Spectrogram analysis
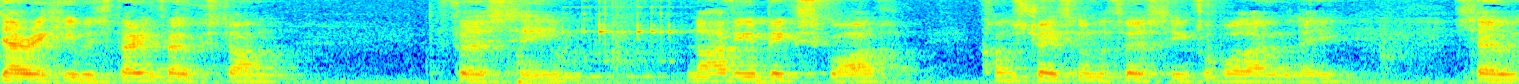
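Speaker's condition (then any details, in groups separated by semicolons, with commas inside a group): Parkinson's disease; walking affected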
